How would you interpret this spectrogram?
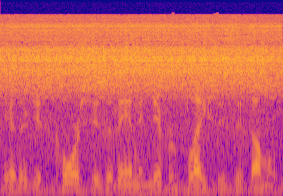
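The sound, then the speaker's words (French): A dense, steady chorus of cicadas drones high and continuous throughout, with a voice talking in the foreground over the shrill insect wash. “Il y a des chœurs des cigales Like qui répondent les uns aux autres.”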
